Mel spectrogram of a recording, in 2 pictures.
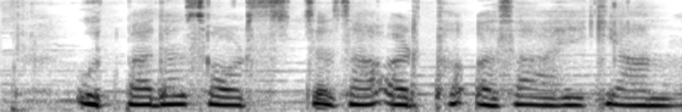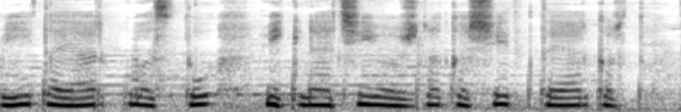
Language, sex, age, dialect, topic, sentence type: Marathi, female, 18-24, Varhadi, agriculture, statement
